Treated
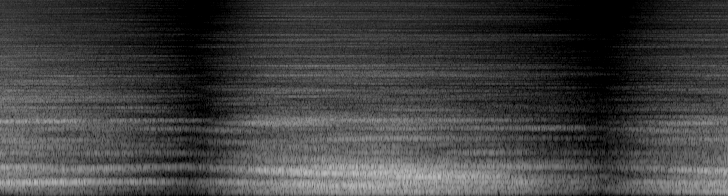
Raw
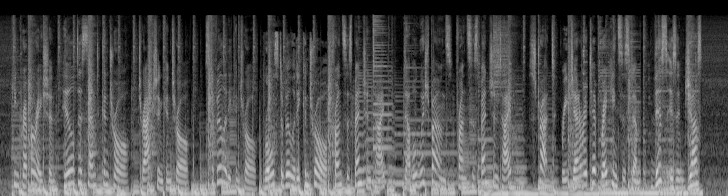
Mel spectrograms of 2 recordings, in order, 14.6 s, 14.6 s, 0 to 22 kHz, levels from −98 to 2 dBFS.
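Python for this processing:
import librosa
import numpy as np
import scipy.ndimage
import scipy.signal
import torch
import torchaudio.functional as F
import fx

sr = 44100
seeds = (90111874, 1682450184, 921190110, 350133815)

p1 = x + fx.echo_single(x, sr, ms=149, db=-6.0, dry=0)
p2 = fx.granulator(p1, sr, seeds[0], grain_ms=136.0, per_s=4.9, spray_ms=100.0, spread_st=0)
p3 = fx.notch(p2, sr, hz=830.0, q=12.0)
p4 = fx.sample_hold(p3, sr, seeds[1], rate_hz=5000.0, jitter_pct=0)
p5 = p3 + (p4 * 10.0 ** (-4.0 / 20.0))
p6 = fx.rev_gated(p5, sr, seeds[2], gate_ms=100, shape='falling', drr_db=-2.5)
p7 = fx.paulstretch(p6, sr, seeds[3], factor=40.0, window_s=0.05, from_s=4.39)
p8 = scipy.signal.sosfilt(scipy.signal.butter(2, 250.0, 'highpass', fs=sr, output='sos'), p7)
p9 = fx.doubler(p8, sr, ms=17.0, db=-11)
y = p9 * 10.0 ** (-8.5 / 20.0)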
